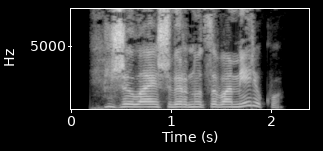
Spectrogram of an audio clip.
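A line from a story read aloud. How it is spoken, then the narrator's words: Wry grunt. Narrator (Russian): хмыкнул Уильямс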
